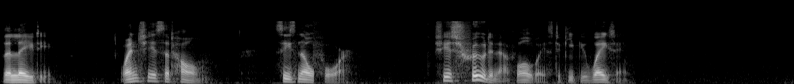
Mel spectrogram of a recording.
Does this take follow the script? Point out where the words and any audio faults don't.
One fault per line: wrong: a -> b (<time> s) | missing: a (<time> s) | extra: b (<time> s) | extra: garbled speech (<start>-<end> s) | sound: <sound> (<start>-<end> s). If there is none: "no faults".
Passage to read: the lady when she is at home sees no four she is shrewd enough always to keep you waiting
no faults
